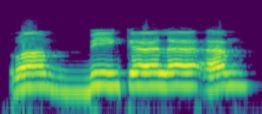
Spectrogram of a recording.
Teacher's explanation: Bunyi saja am, izhar syafawi, jangan panjang.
